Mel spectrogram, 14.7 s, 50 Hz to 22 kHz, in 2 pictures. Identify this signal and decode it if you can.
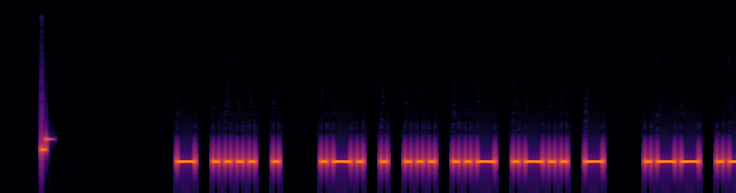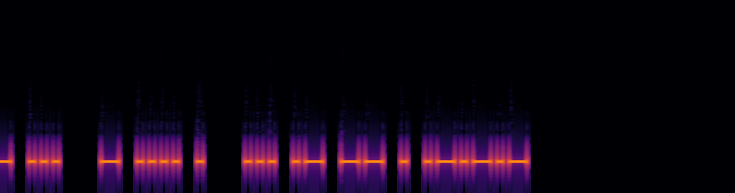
Morse code, heard as a keyed tone, about 20 wpm, 700 Hz. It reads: THE RESULT WAS THE SAME.
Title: Sentences from Top 1000 Words - Review Part 5 - 20wpm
